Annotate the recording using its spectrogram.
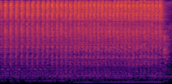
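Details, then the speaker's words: Radial shockwave therapy device (compressed-air hand piece driving a metal bullet against a transmitter head) switched on for a plantar fasciitis foot pain demonstration: rapid, evenly spaced mechanical tapping like a small jackhammer at a high pulse rate. "now this hand piece itself is designed to be able to control two things one is how fast that metal bullet goes up and down and hits that transmitter head and how hard it hits against that"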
